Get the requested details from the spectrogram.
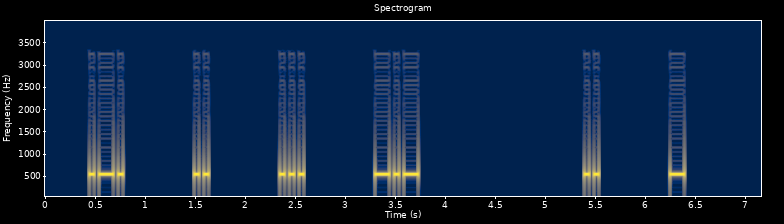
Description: Morse code, heard as a keyed tone, about 25 wpm, spaced as for 10 wpm, 550 Hz. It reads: RISK IT
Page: News Headlines in Morse Code at 10 WPM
